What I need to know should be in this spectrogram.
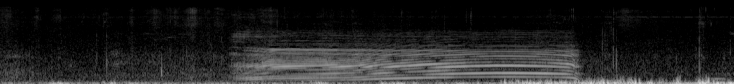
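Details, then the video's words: Angry cow trapped in an irrigation ditch in a grass field: one long harmonic moo of about three and a half seconds, rising slightly then holding steady before breaking off, with low rumbling background noise. "Sapi NGAMUK Terjebak Dalam Saluran Irigasi - Suara Sapi Lembu Di Ladang Rumput"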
